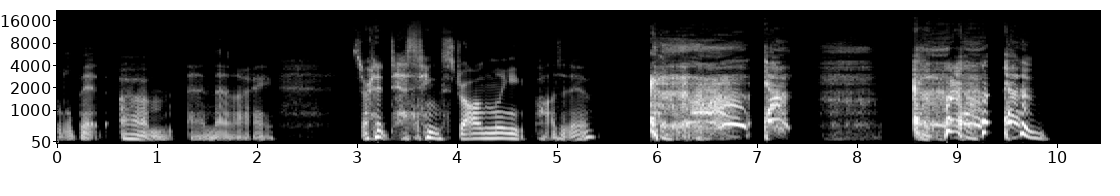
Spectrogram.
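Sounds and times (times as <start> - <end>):
speech: 0.1 - 7.0, 9.6 - 10.0
person coughing: 5.9 - 7.3, 8.6 - 9.9
wheezy breath: 7.6 - 8.2.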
